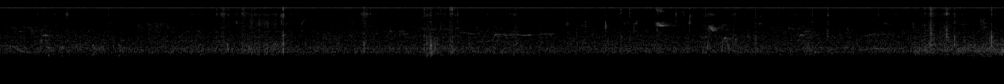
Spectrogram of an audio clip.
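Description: Faint steady hiss with scattered light ticks and a few brief high chirps, from birds pecking at birdseed on the ground.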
